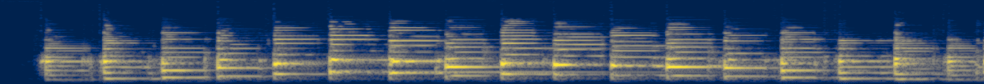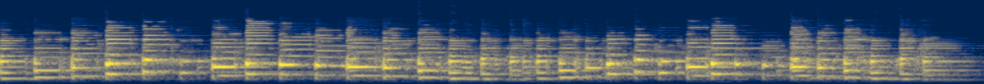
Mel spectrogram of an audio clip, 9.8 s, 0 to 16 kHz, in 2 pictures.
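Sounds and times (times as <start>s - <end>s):
banjo playing a ii V speed drill: 0.2s - 9.8s.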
